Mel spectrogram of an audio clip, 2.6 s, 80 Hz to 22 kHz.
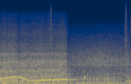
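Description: A Nissan R35 GT-R sports car drives with a loud close engine drone and a rising then falling tone that drops to a quieter steady roar.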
